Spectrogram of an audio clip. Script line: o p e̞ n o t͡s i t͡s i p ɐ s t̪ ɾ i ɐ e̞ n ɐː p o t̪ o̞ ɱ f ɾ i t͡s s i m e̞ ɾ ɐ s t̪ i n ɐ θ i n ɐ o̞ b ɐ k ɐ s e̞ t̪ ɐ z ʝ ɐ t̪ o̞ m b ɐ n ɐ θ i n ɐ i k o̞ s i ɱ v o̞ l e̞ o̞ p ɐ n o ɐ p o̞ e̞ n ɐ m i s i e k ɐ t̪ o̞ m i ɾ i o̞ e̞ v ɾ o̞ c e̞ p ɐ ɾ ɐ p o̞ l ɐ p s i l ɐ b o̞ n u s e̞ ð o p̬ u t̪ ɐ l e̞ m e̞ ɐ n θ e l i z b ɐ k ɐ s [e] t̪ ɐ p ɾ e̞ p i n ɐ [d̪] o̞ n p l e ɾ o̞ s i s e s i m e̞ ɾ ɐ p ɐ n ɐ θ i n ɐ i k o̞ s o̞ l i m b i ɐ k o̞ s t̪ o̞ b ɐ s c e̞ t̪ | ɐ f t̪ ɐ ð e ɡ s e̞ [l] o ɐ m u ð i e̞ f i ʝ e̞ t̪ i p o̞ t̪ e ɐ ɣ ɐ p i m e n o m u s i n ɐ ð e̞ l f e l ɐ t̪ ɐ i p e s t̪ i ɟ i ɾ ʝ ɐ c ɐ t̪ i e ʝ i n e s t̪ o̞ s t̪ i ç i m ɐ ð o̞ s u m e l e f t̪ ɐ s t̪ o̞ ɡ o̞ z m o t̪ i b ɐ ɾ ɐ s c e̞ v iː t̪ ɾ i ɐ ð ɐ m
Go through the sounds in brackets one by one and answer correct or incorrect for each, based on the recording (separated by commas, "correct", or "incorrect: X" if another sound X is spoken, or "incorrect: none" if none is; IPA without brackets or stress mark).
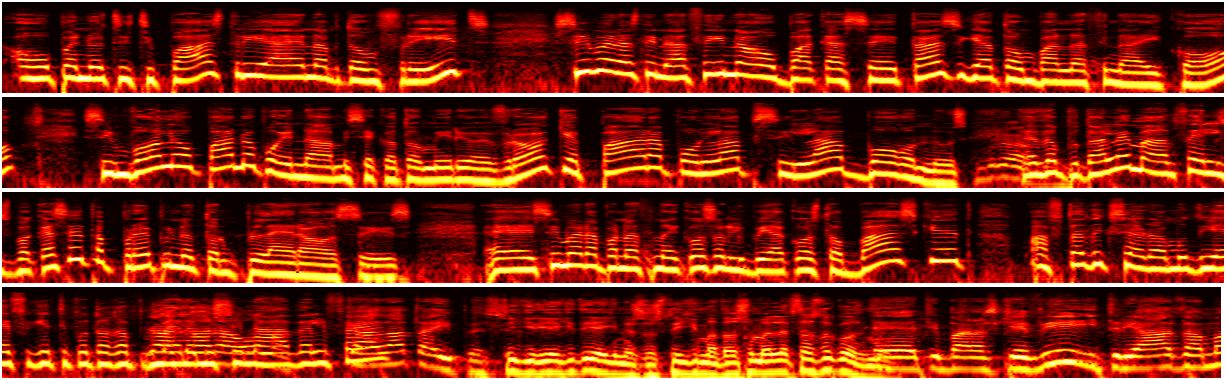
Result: correct, incorrect: t̪, incorrect: ɾ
